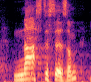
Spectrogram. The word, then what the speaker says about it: Gnosticism: Gnosticism. The G is silent. Gnosticism. Yes, that's it.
